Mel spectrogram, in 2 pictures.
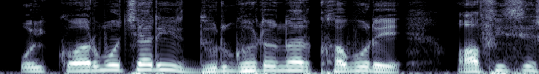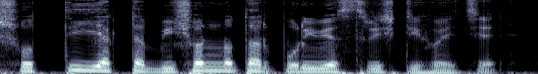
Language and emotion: Bengali, sad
